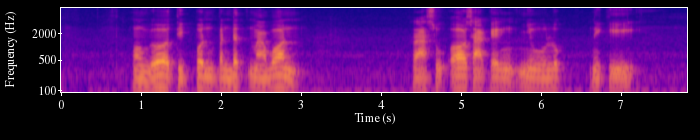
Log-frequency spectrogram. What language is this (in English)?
Javanese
